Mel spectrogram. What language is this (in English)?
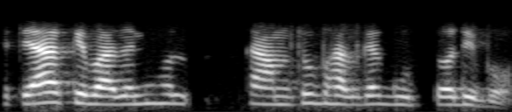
Assamese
